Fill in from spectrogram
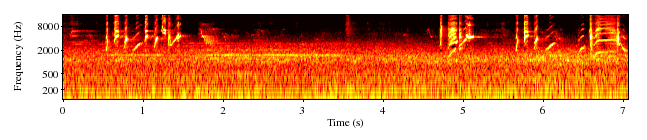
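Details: European goldfinch singing in the wild in 2023: two bursts of quick, high twittering with rising slurred notes and sharp chips, separated by a few seconds of quiet hiss.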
